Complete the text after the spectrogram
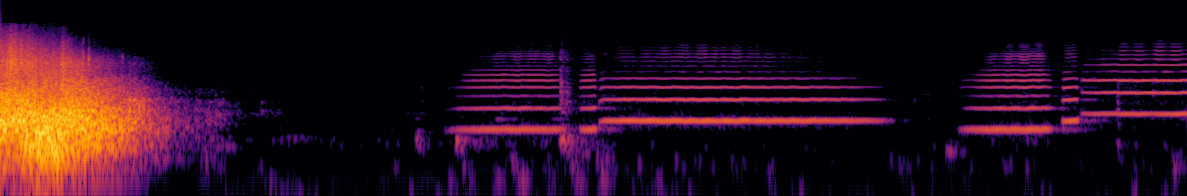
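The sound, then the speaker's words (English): A single loud rifle volley fired in a military ceremony at Fort Laramie, a sharp burst that fades out over about two seconds, followed after a pause by sustained, horn-like notes. “Ready? Aim. Fire.”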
